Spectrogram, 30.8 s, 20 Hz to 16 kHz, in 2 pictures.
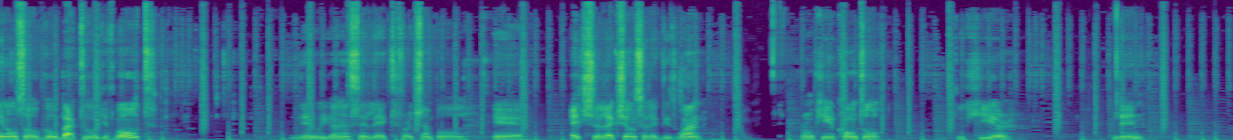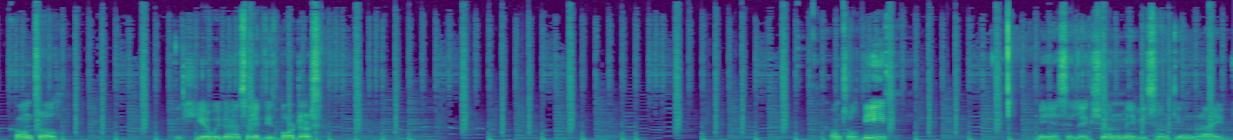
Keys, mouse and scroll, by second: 0.0 Tab, 0.8 middle click, 1.7 shift+middle click, 2.3 scroll up 1, 2.7 shift+middle click, 3.5 scroll down 2, 5.2 click, 6.5 2, 7.9 click, 10.9 ctrl+click, 12.2-13.2 middle drag, 13.4-14.0 scroll up 1, 14.9 ctrl+click, 16.9 ctrl+click, 17.7-18.7 middle drag, 20.4 shift+click, 20.6 ctrl+click, 20.8 middle click, 21.1 middle click, 21.3 shift+click, 21.5 shift+click, 21.6 middle click, 22.0 shift+click, 22.3 ctrl+click, 22.4 middle click, 22.5 scroll down 2, 22.9 ctrl+b, 23.6 middle click, 23.8 ctrl+z, 23.9 scroll up 2, 24.0 shift+middle click, 24.8 ctrl+click, 24.9 middle click, 25.1 scroll down 1, 26.0 ctrl+b.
